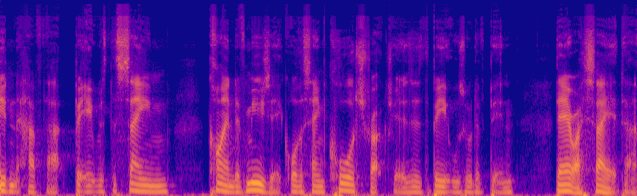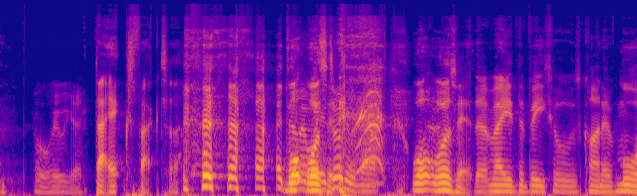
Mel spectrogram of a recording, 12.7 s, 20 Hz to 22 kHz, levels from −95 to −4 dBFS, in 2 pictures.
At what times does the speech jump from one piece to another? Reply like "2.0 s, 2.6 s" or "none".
5.5 s

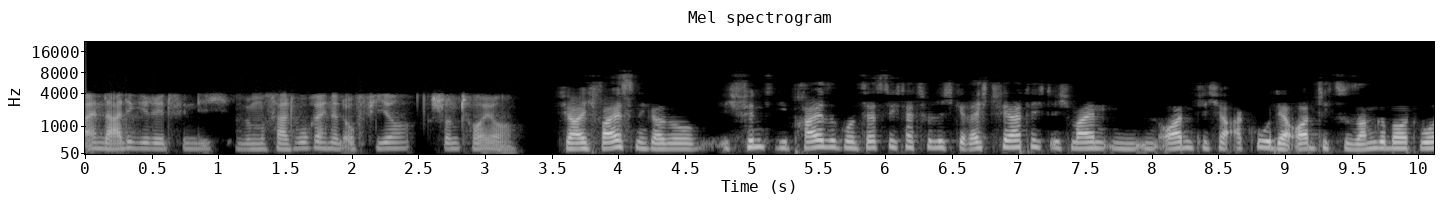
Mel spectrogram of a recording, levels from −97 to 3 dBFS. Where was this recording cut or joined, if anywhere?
1.1 s

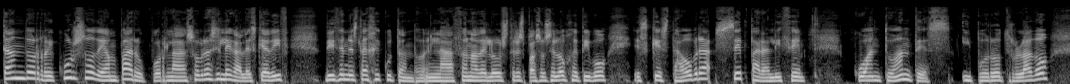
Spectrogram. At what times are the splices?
9.6 s

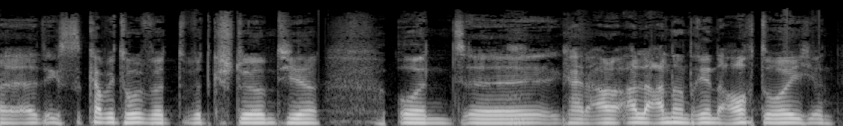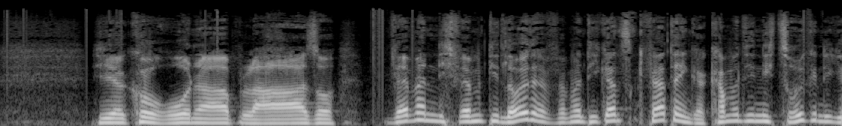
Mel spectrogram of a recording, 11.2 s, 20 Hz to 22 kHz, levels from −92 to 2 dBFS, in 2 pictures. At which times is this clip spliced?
none

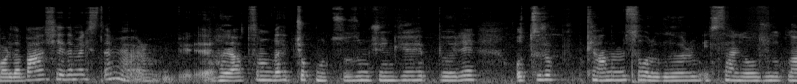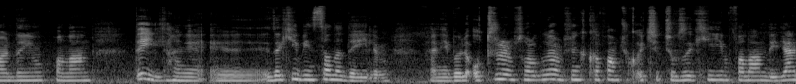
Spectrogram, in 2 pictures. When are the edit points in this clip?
none

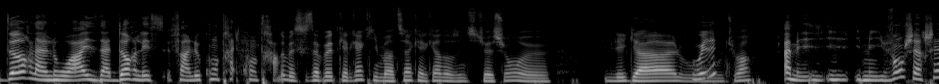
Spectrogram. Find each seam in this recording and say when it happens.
2.4 s

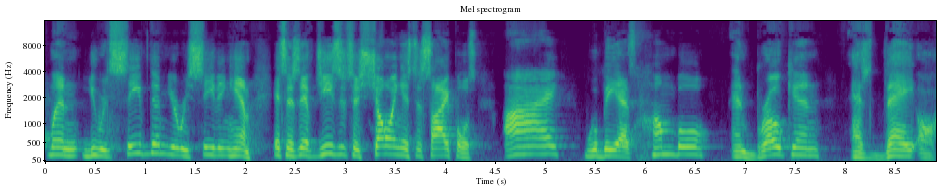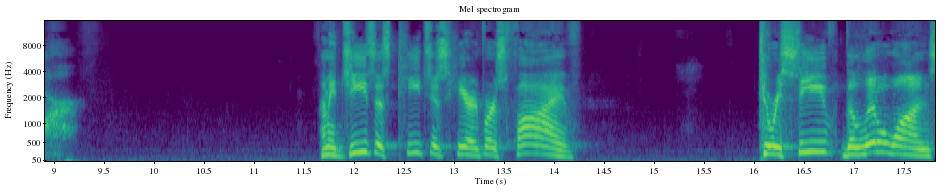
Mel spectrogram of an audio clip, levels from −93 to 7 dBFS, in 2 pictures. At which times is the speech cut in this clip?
11.5 s

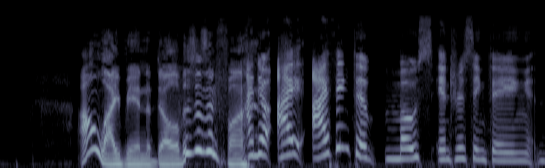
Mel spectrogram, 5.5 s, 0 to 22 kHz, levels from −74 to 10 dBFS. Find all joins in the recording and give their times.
none

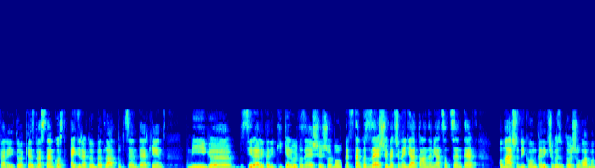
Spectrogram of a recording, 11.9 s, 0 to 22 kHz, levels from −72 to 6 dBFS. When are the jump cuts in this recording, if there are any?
6.8 s

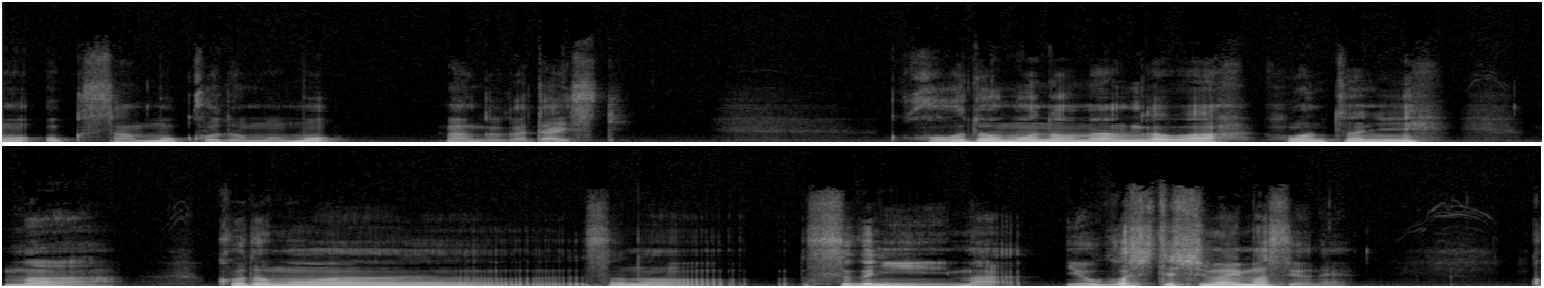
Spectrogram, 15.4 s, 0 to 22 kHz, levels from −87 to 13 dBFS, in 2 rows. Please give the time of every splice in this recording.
4.4 s, 6.3 s

